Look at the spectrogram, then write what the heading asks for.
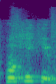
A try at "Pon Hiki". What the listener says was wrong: It's Pon Hiki with an H. He. He like Mr. Galactic Michael Jackson.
